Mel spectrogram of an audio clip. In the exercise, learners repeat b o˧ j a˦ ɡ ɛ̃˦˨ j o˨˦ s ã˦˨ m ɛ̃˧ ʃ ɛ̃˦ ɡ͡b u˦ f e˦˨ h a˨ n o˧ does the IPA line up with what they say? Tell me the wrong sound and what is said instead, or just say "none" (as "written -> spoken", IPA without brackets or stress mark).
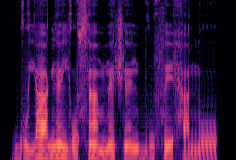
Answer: b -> ɡ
